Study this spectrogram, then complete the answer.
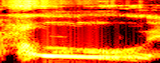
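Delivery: high, loud howled word; wolf howl. Pretend.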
